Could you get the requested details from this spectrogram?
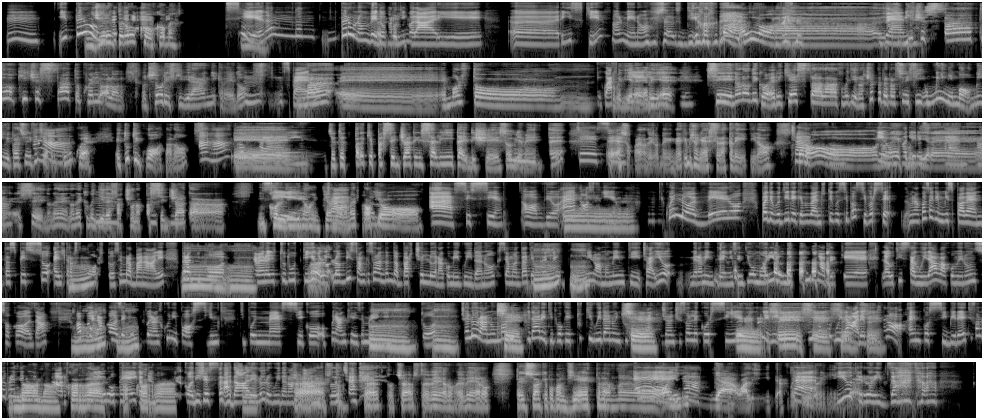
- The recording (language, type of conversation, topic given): Italian, unstructured, Quali paure ti frenano quando pensi a un viaggio avventuroso?
- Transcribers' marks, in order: distorted speech; unintelligible speech; laughing while speaking: "oddio, beh"; drawn out: "allora"; chuckle; laughing while speaking: "dipende"; drawn out: "ehm"; drawn out: "molto"; drawn out: "Ah"; drawn out: "ehm"; unintelligible speech; drawn out: "però"; drawn out: "dire"; drawn out: "Mh"; tapping; "proprio" said as "propio"; tongue click; drawn out: "ehm"; drawn out: "Mh"; other background noise; "cioè" said as "ceh"; laugh; "cioè" said as "ceh"; drawn out: "Mh, mh"; laughing while speaking: "stradale"; laughing while speaking: "ceh"; "cioè" said as "ceh"; "proprio" said as "popo"; "Cioè" said as "ceh"; laughing while speaking: "terrorizzata"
